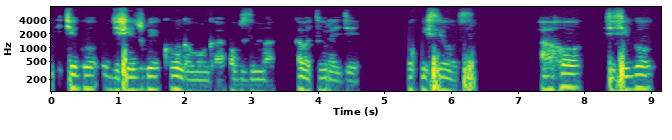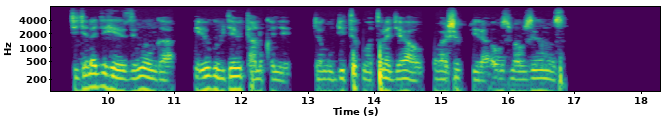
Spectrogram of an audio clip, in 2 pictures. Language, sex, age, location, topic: Kinyarwanda, male, 18-24, Kigali, health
